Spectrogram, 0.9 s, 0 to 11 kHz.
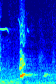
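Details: Japanese Spitz at an indoor dog show, a breed club headquarters autumn show held in October 2020; one short sharp bark or yip, bright and clipped, cutting through murmured speech and an announcer reading vote results.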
